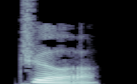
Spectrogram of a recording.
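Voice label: "zhe", Mandarin Chinese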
